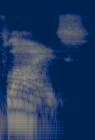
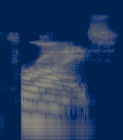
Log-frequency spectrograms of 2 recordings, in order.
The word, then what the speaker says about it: fries: So you don't want to be saying flies. You want to be careful that it does sound like fries.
